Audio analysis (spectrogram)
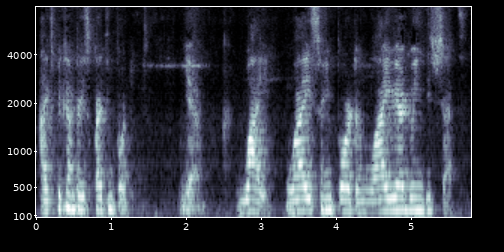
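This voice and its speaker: A woman's voice: fairly low pitch, flat delivery, moderate pace, fairly bright tone, a little hiss or hum, rough recording. Brazilian woman leading an online workshop. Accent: Brazilian Portuguese. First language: Portuguese. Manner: reads chat replies aloud, short praising interjections. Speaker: session facilitator.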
